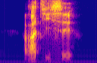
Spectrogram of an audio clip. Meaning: 1. to rake (to use a rake to collect things together) 2. to comb through, to comb over, to fine-tooth comb, to trawl
- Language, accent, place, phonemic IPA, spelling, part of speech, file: French, France, Lyon, /ʁa.ti.se/, ratisser, verb, LL-Q150 (fra)-ratisser.wav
